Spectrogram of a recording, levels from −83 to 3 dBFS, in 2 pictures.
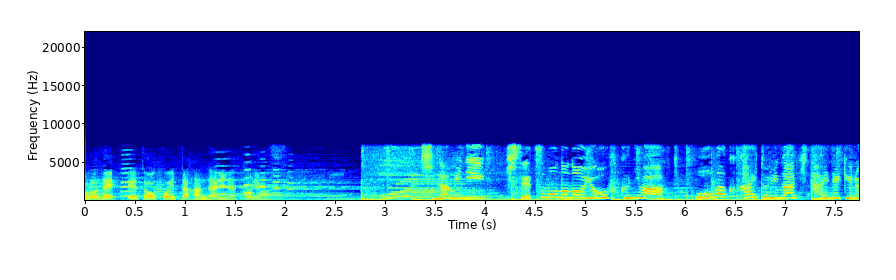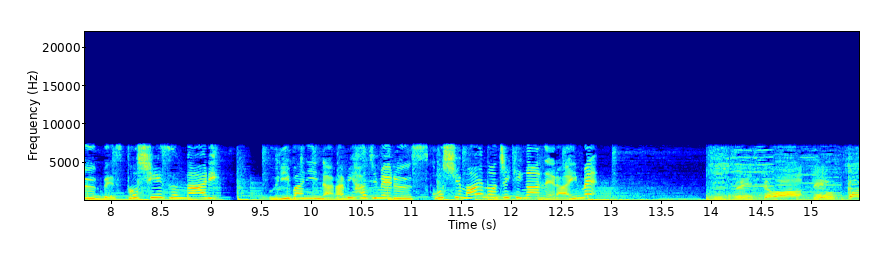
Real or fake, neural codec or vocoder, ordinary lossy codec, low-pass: real; none; none; 7.2 kHz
